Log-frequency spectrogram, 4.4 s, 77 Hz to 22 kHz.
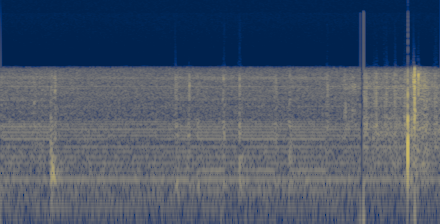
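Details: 1939 Emerson 5-tube AM portable battery tube radio on first test, before repair: steady low hum with no station audio or static, as the primary winding of the first IF transformer is open.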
